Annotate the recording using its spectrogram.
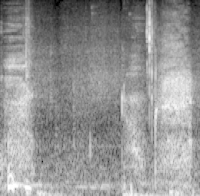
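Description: A pause in a woman's talk at a lectern microphone: faint room tone, then a short intake of breath near the end.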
